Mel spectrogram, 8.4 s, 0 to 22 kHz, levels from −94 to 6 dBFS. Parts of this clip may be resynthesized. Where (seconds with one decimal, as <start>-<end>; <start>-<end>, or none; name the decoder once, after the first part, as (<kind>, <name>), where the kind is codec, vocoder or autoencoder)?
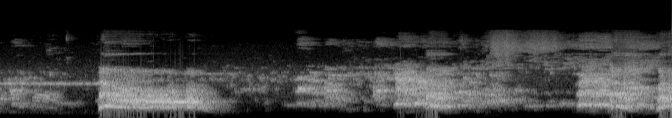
0.0-0.6 (vocoder, Vocos); 2.2-3.3; 4.3-8.4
